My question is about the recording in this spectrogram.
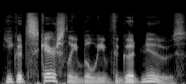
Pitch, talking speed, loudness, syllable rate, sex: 105 Hz, 225 wpm, -19 LUFS, 6.2 syllables/s, male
